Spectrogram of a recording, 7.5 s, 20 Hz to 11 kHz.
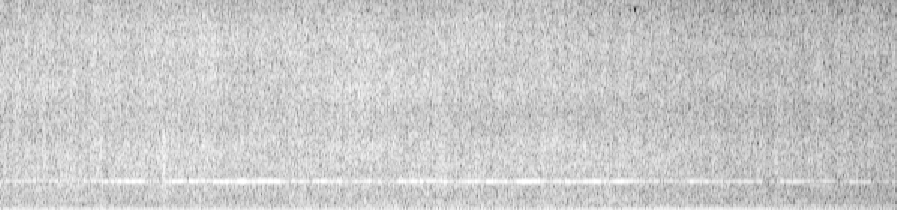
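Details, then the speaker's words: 1992 Jeep Wrangler YJ 4.0L petrol engine idling smoothly after a new serpentine drive belt was fitted, steady low hum with no squeak or chirp; the belt squeak is fixed. "The squeak is gone!"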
